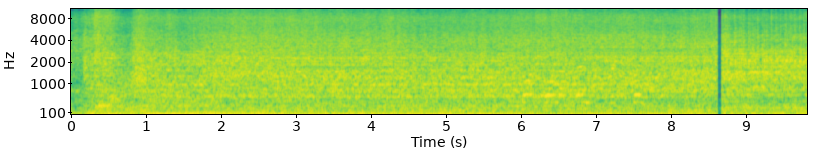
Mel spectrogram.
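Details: Freshly rebuilt transporter truck diesel (Cummins turbo diesel per tags), first run after the rebuild: steady, even diesel clatter at idle with a firm low rumble and no knocks or misses; normal idle.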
